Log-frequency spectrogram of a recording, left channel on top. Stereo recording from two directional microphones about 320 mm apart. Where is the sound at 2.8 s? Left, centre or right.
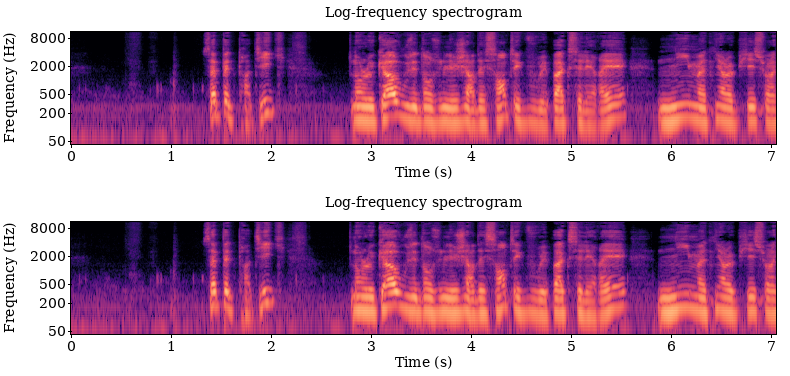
Centre.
